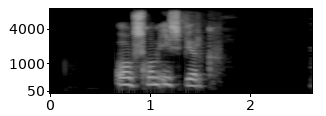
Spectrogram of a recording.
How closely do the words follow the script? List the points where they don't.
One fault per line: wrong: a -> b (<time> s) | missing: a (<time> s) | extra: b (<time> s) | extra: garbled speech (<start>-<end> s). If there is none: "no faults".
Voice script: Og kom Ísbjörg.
no faults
